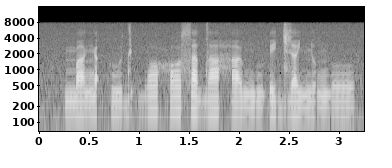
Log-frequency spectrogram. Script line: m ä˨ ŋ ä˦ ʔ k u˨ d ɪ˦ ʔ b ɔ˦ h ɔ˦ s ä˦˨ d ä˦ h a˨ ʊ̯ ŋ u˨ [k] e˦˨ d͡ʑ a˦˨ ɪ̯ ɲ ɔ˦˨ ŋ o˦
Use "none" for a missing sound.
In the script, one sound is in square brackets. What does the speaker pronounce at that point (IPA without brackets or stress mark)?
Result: ʔ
